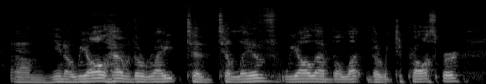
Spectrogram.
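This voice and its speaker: Medium-pitched male speech in a Maritime Canadian accent, dark and mellow, monotone and flat, at a moderate pace. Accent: Down East Canadian. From Atlantic Canada. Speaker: homesteader livestream host. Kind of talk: casual live chat.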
